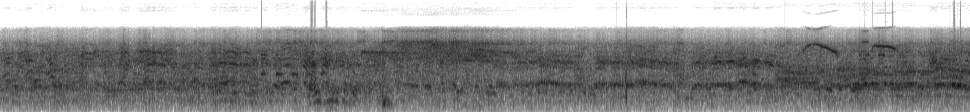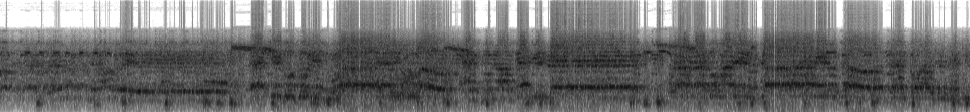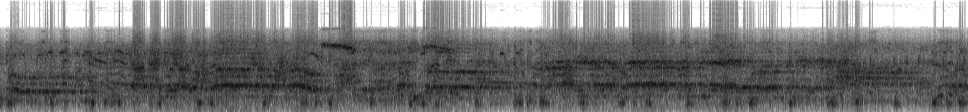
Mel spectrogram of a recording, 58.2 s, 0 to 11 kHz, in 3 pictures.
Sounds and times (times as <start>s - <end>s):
Music: 4.3s - 11.1s, 11.9s - 58.1s.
